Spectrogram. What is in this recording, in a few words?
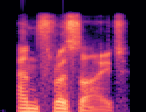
"anthracite", British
